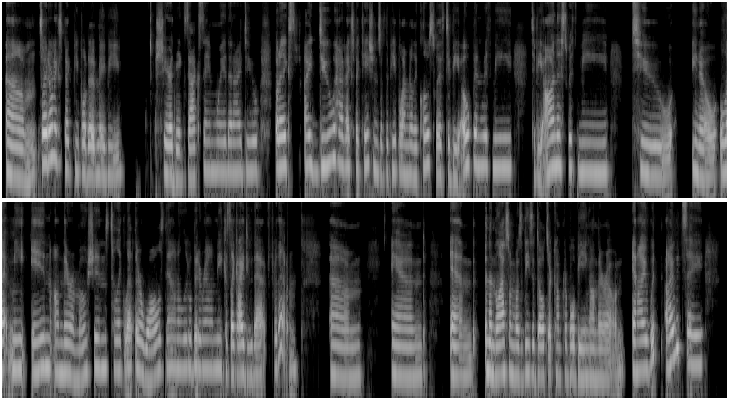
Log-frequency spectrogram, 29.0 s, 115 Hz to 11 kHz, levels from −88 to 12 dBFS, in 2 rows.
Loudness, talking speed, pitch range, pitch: -27 LUFS, 185 wpm, 195-230 Hz, 210 Hz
